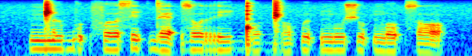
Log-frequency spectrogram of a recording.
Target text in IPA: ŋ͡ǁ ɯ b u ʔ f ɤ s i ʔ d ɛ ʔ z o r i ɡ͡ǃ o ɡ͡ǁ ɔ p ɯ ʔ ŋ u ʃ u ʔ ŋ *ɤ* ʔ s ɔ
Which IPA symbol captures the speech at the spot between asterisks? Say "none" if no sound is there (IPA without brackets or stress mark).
o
